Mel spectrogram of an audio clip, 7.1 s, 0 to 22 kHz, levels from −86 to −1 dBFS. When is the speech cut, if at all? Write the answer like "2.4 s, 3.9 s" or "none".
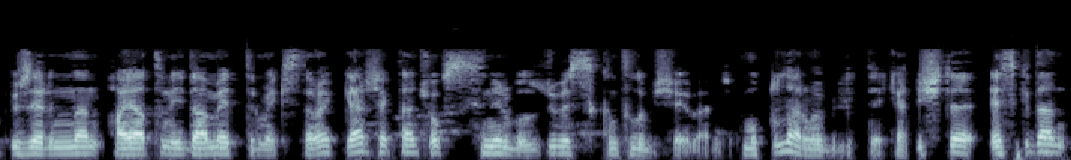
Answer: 4.9 s, 6.1 s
